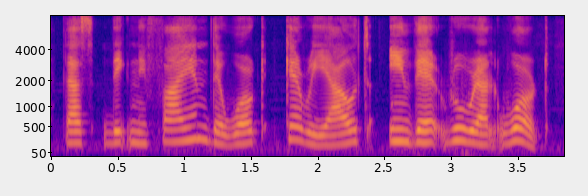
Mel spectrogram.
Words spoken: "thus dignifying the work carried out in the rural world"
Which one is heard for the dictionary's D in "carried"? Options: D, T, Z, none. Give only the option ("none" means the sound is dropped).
none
